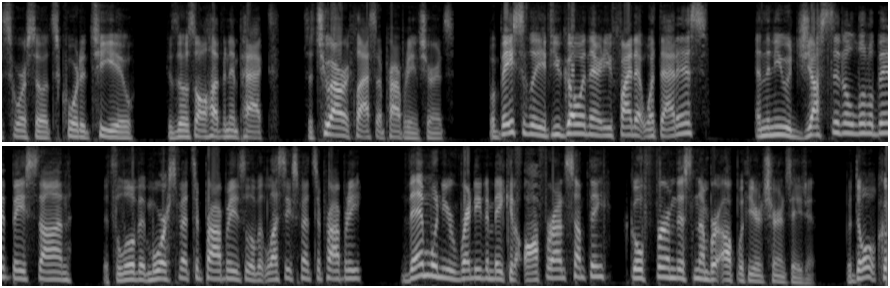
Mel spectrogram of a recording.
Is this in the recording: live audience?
yes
